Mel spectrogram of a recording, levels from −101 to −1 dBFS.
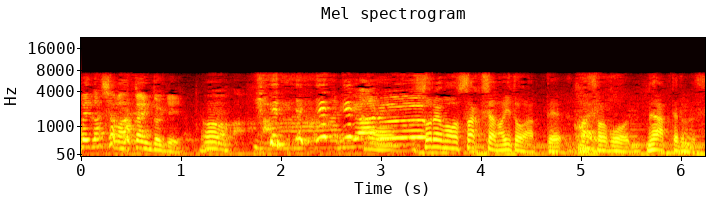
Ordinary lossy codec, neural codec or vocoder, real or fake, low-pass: AAC, 48 kbps; none; real; 7.2 kHz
